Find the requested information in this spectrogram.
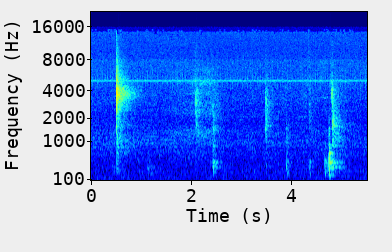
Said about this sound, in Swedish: Ja, men det är ljudet av klädprassel liksom.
